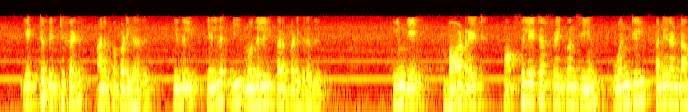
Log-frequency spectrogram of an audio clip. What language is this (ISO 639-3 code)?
tam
